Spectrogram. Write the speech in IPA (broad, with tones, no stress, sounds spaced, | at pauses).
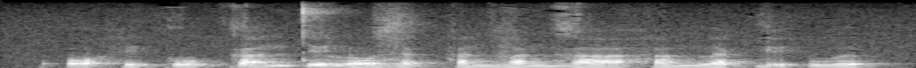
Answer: ʔ ɔ̰˧˥ h e˧˩ k o̰˧˥ k a̰˧˥ n t̪ e˧ l ɔ˧˩ z a˦˥ k̚ h a˨˦ n v a˧ ŋ ɣ aː˧˩ h a˨˩ m l a˦˥ k̚ ɗ ḛ˧˥ ʔ u˧ ə̯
